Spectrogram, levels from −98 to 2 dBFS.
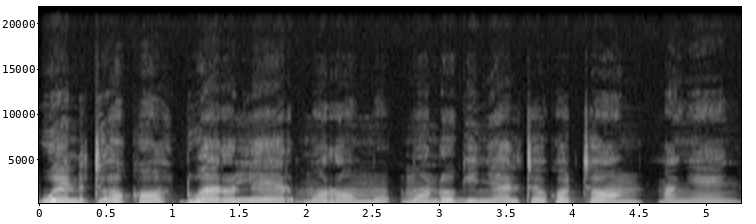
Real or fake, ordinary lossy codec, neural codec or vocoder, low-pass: fake; none; vocoder, 44.1 kHz, 128 mel bands every 256 samples, BigVGAN v2; none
